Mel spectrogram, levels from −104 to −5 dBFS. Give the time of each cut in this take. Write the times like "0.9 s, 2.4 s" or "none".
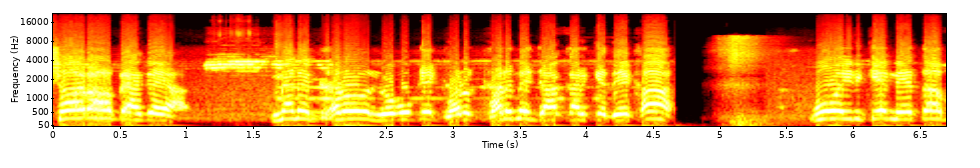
4.9 s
